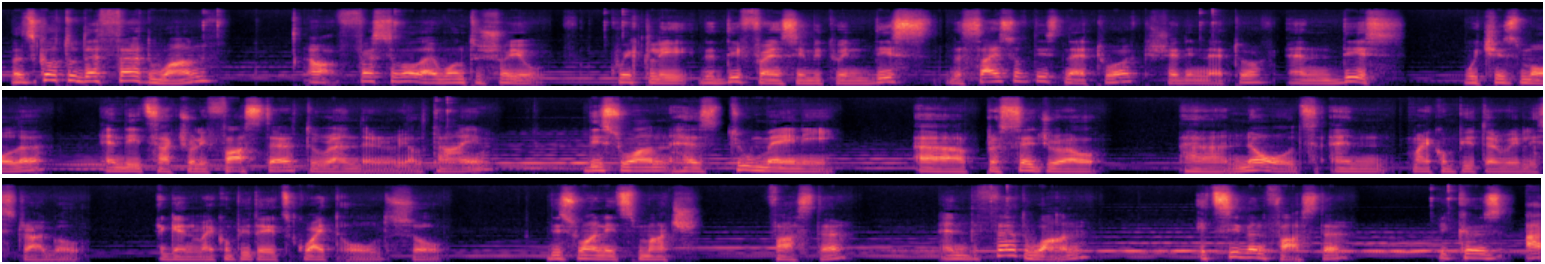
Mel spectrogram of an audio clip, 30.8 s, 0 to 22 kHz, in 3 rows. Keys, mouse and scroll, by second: 0.6 click, 7.3 click, 17.0 click, 21.4 click, 23.8 click, 24.2 click, 29.4 click.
